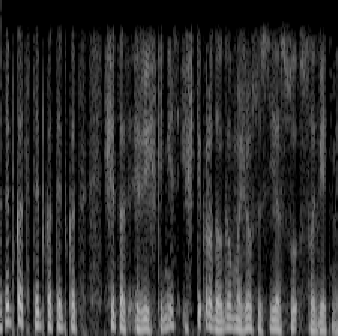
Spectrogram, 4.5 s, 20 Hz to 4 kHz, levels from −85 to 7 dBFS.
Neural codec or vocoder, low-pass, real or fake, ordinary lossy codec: vocoder, 44.1 kHz, 128 mel bands, Pupu-Vocoder; 3.6 kHz; fake; AAC, 24 kbps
